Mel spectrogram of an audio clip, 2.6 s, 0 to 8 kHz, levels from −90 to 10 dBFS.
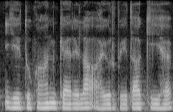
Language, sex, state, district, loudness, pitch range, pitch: Hindi, male, Rajasthan, Jaipur, -17 LUFS, 115-125 Hz, 120 Hz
